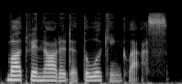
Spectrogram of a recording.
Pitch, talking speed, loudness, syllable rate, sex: 180 Hz, 195 wpm, -20 LUFS, 5.6 syllables/s, female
